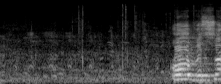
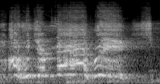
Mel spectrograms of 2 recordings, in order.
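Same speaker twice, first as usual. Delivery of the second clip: much higher, slow hammed-up wail; mock anguished cry; 5 dB louder, slower than usual. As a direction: ham up a heartbroken cry. Mock wail over parents' divorce.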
